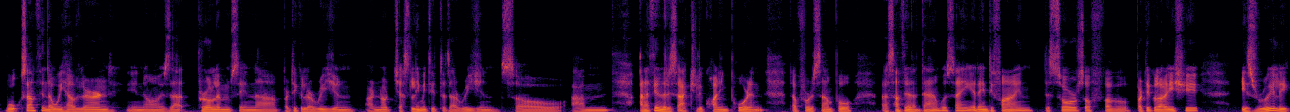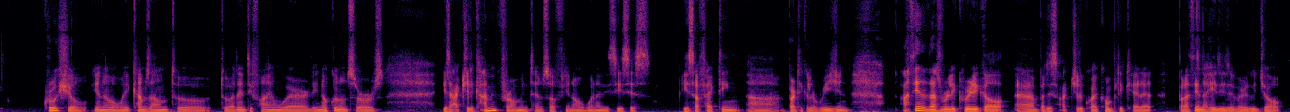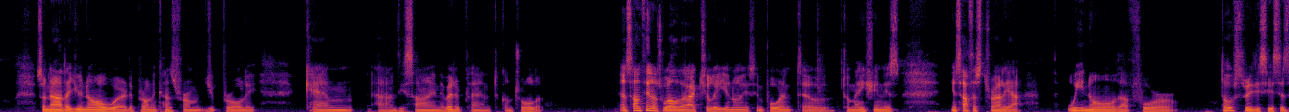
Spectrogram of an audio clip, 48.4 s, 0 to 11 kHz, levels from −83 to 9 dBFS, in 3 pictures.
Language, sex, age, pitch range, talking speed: English, male, 30-49, 110-125 Hz, 185 wpm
